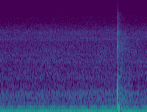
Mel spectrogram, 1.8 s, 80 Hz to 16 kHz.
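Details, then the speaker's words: Refurbished strong-brand hot tub with about 50 jets, pump on first then second speed after sitting 15 minutes, gate valves and jets open: steady electric hum, a click, no water rush or bubbles; air lock, won't prime. "You can hear the pump running. Okay, here's second speed. It's pumping. The gate valve is open. The other gate valve is open. All the jets are open. But no matter what I do, I can't get it to prime."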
